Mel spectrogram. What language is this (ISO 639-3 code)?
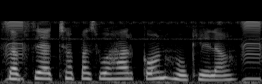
bho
